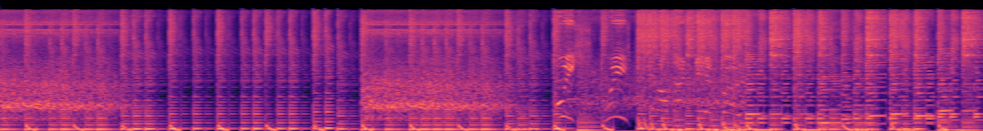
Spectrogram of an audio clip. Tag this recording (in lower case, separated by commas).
music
